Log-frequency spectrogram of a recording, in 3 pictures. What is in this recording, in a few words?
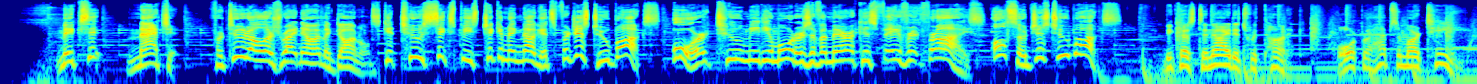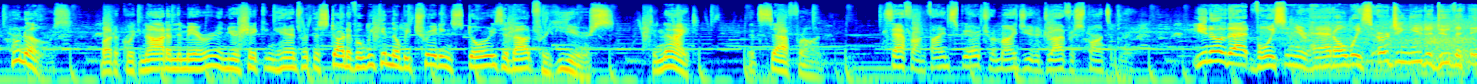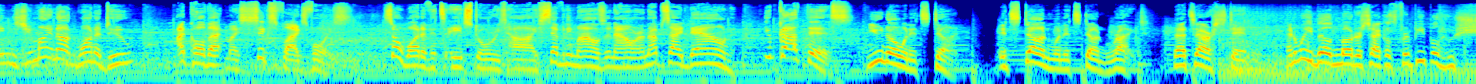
commercial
